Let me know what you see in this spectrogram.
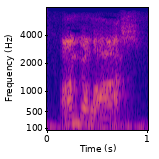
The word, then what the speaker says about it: Angelos: A-N-G-E-L-O-S. Again, it's actually two gammas in the Greek, but under the Greek rules of pronunciation, when you have two hard consonants like that, the first one is pronounced as a nu, an N.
